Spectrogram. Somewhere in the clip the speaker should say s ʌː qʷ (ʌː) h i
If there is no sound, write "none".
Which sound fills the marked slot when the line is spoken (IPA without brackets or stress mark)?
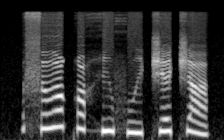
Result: ʌ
